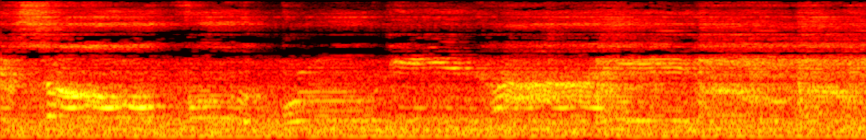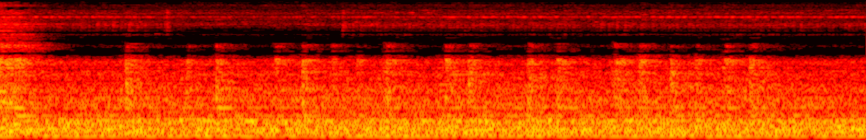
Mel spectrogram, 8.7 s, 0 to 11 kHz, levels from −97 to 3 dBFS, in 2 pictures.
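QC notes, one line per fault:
No faults found. Nothing in the audio needs a QC entry.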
